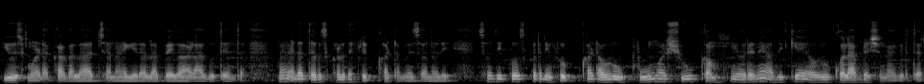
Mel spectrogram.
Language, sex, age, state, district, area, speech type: Kannada, male, 30-45, Karnataka, Chikkaballapur, urban, spontaneous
